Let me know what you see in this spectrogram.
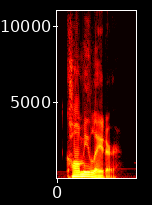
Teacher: The L flows into the M.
